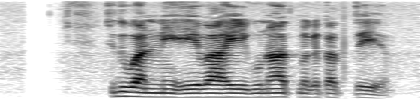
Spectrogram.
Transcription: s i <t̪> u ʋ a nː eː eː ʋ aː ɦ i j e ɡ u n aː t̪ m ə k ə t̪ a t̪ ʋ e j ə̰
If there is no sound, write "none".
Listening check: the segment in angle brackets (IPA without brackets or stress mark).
d̪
